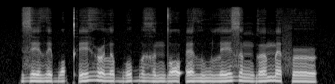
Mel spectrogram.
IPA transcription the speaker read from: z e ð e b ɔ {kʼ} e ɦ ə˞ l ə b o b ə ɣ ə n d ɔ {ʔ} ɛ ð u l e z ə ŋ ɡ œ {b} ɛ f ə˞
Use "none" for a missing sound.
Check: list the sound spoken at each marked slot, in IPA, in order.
kʼ, ʔ, m

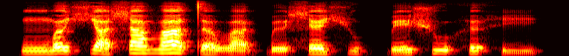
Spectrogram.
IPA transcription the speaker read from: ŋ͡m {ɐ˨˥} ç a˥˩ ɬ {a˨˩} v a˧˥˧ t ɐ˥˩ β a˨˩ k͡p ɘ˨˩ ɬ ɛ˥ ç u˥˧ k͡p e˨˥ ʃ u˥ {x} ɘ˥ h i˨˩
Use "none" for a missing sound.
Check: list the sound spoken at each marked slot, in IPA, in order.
ɐ˧˥˧, a˥, h

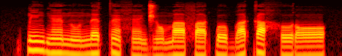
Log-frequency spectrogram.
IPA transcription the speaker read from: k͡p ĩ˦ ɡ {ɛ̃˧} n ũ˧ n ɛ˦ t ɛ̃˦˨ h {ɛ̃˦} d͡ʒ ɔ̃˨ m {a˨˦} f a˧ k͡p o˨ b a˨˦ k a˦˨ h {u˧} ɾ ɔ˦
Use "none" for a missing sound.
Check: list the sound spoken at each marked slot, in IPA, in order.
ɛ̃˧, ɛ̃˨, a˧, o˧

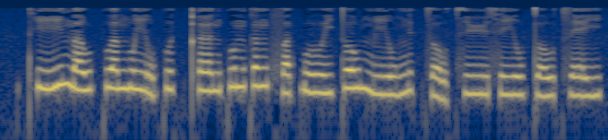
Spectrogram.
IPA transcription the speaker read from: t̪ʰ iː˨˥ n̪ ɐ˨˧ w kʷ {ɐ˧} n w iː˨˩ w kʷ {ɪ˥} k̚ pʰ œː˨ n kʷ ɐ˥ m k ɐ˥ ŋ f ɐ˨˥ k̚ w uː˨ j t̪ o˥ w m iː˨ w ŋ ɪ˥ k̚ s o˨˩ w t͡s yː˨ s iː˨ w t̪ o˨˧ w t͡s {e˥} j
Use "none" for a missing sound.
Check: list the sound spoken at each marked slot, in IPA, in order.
ɐ˧, ɪ˨˥, e˧

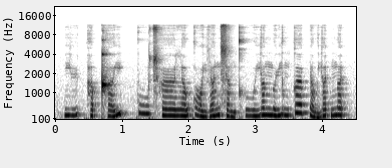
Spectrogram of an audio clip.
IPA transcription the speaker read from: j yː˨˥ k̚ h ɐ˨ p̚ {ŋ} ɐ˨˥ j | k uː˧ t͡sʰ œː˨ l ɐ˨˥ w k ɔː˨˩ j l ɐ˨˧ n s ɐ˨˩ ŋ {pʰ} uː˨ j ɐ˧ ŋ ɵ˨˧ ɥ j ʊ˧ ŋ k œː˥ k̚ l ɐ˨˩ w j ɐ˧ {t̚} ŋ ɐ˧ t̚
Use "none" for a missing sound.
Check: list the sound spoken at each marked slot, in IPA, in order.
kʰ, kʰ, t̚

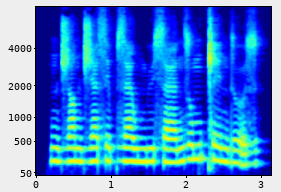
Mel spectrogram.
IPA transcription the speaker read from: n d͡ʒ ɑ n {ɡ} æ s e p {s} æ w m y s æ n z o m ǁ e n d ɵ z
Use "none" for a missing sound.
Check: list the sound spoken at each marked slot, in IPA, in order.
d͡ʒ, z

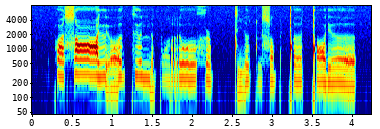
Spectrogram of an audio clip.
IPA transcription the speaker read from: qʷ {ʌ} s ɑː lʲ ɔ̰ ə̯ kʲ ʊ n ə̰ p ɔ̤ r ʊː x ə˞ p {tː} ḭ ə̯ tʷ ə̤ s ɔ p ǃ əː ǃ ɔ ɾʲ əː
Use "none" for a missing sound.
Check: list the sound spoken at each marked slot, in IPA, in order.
ʌ, tː

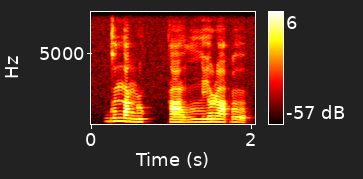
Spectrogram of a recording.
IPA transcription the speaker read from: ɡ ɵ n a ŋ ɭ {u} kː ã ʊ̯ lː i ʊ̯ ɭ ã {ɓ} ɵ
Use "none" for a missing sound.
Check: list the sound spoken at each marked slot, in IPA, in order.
u, ɓ

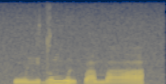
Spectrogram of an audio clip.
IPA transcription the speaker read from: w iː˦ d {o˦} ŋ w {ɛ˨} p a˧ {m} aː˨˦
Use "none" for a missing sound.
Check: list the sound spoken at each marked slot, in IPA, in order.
o˦, ɨ˨, m

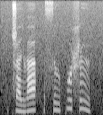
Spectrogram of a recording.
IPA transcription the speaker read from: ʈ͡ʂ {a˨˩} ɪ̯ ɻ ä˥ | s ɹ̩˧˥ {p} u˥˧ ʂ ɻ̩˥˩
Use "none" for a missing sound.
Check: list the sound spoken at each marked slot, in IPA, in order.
a˨˩, p

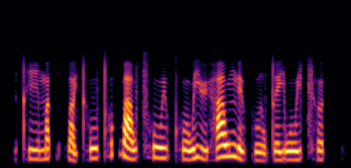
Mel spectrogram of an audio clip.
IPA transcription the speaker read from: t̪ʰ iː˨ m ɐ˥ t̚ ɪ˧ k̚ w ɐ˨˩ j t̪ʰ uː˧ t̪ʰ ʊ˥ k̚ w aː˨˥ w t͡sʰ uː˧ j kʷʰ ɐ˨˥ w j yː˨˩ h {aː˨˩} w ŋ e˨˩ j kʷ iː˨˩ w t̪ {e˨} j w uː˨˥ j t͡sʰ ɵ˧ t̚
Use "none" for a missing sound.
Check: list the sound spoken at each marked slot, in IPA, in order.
aː˥, e˨

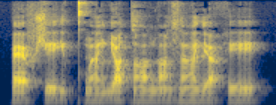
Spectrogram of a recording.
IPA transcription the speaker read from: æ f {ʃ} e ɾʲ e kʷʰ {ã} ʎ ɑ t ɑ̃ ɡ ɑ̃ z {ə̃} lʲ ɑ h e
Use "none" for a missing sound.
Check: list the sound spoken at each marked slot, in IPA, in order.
ʃ, ã, ã

